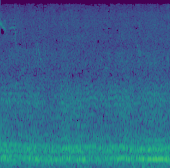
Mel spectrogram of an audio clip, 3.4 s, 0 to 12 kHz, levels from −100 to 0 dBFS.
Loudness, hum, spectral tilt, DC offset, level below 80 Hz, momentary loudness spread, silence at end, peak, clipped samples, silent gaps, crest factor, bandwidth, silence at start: -38 LUFS; none; -6 dB/octave; under 0.1%; -60 dBFS; 6 LU; 0 s; -24 dBFS; under 0.1%; none; 14 dB; 11.5 kHz; 0 s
